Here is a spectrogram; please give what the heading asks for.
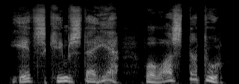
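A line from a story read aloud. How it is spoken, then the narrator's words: Old man speaking quietly. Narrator (German): Der Alte sagte mit leiser Stimme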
